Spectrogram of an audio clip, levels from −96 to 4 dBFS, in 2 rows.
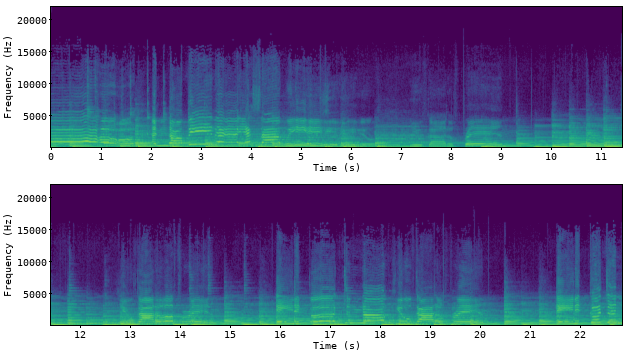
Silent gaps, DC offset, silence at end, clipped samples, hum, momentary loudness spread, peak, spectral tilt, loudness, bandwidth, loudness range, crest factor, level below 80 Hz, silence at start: none; under 0.1%; 0 s; under 0.1%; none; 8 LU; -6 dBFS; -7 dB/octave; -21 LUFS; 9 kHz; 5 LU; 14 dB; -36 dBFS; 0 s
